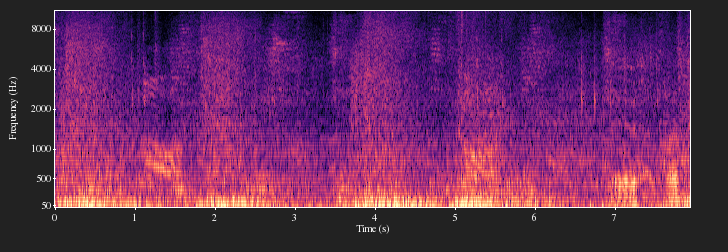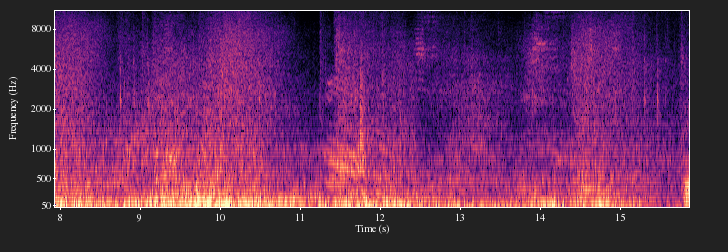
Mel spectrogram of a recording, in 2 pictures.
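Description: Lightning crackles and booms in bursts.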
